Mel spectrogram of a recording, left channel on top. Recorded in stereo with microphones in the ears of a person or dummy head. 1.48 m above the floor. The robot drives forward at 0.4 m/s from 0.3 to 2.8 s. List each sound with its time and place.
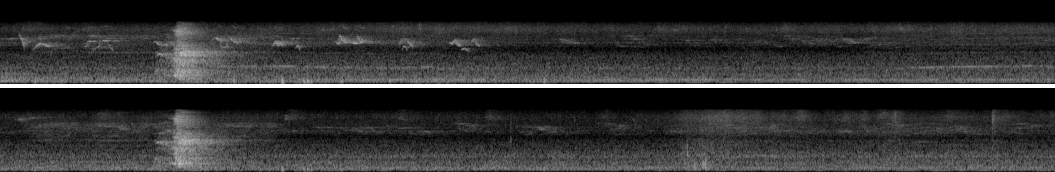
1.5 s a sneeze: 65° right (ahead or behind), 1.1 m; by 2.0 s 70° right (ahead or behind), 1.0 m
